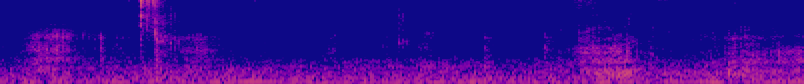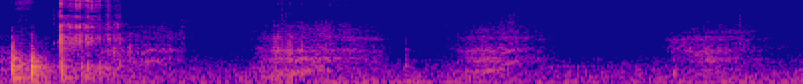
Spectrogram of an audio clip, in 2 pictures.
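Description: Chunks of Argo cornstarch crunched between the teeth, a soft crunch about once a second, with a sharper crackling crunch about four seconds in.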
